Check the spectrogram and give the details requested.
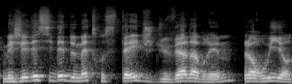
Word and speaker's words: Stage: que fan du verdabm j'ai toujours dit stag en tout cas c'est comme ça que ça s'écrit mais il est Danois je me suis renseigné ça se prononce stage voilà et ben pour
